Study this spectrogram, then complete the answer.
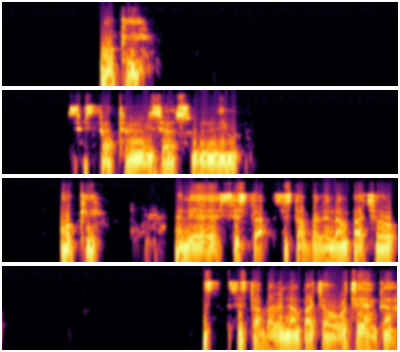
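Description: A man speaks with animation in short bursts through a microphone, with pauses between.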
